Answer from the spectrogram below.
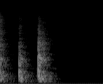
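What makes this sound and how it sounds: A plastic part taken from a dismantled washing machine is knocked at a junkshop, giving a quick series of dry, crisp, clinking knocks that die away fast. That clinking sound marks it as the brittle kind of plastic.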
